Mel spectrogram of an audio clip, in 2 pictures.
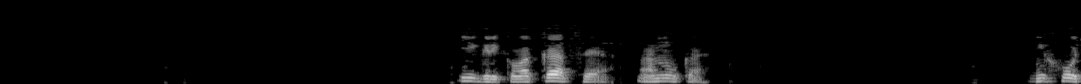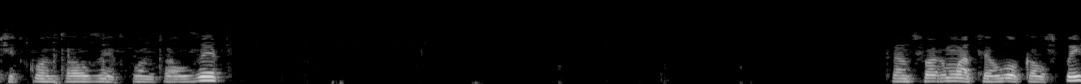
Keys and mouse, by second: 6.2 click, 7.6-10.0 drag, 11.5 ctrl+z, 12.2 ctrl+z.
